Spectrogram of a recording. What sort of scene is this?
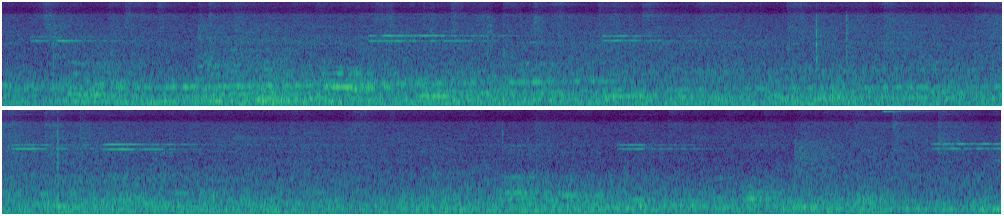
subway station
